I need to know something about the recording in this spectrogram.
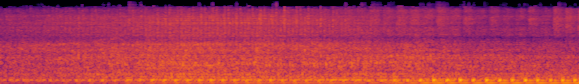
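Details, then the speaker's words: Dirt bike started after sitting a long time, choke off, possible carburettor problem: fast, high-rpm uneven idle with light rapid ticking over the exhaust beat, sounding like chattering valves, heavy smoke; cause unclear. "and it's like sounding like uh the valves are really chattery and it it's really high like the RPMs are really high"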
